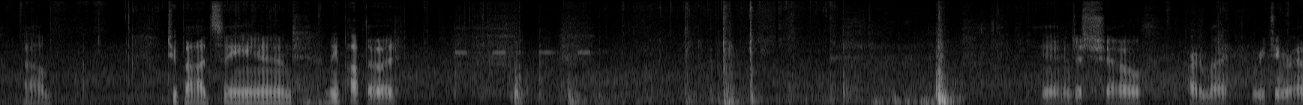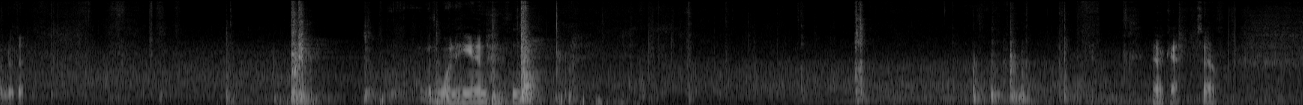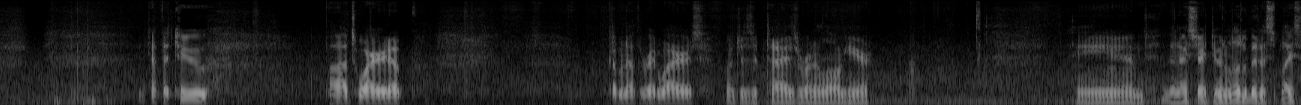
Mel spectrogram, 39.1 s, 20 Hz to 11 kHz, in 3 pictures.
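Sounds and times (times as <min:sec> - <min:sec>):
faint high beep: 0:04.5 - 0:06.0
truck hood handling noise: 0:15.2 - 0:17.0, 0:17.9 - 0:18.8
car door latch clicks and knocks: 0:15.3 - 0:16.8.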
